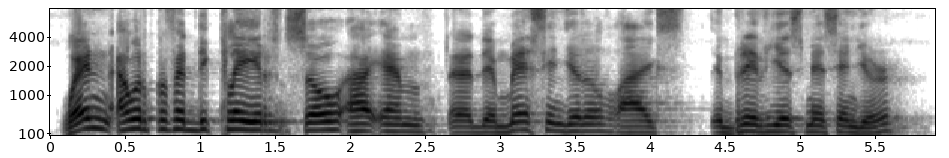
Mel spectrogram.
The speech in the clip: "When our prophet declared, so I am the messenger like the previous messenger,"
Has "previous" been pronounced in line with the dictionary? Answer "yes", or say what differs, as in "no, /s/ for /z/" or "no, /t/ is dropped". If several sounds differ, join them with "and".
no, /b/ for /p/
